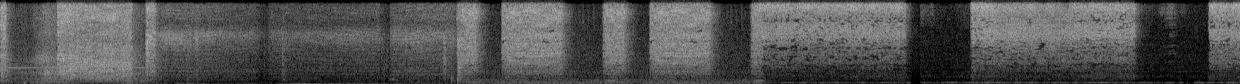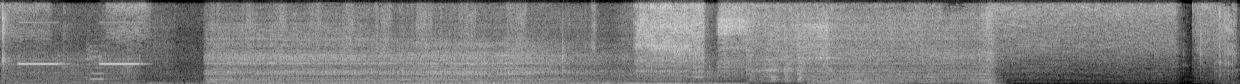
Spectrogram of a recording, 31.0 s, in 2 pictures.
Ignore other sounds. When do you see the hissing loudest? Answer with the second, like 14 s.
24 s.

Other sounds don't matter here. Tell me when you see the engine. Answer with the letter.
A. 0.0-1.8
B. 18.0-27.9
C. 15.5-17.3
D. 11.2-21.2
B.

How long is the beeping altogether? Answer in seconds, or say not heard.
2 s.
